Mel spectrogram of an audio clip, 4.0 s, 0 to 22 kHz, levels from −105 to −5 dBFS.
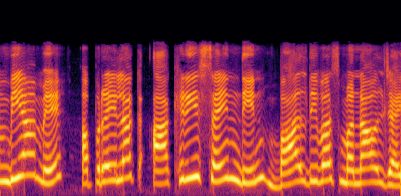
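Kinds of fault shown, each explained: Gain pumping: the level breathes all the way through this speech, ducking by something like 10 dB the moment the talking resumes. That's most likely the input gain set far too hot, with a fast limiter or compressor clamping down on each loud syllable. Loud and quiet parts end up squashed close together, all heard through a call codec whose top end stops around 8 kHz.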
